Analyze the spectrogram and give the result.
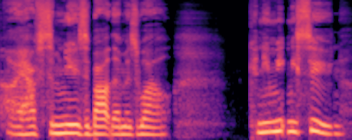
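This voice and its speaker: A woman voicing an earnest, caring teenage witch with a British accent in a video game, speaking in an articulate, gently expressive way. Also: medium pitch, normal speed, no echo, studio quality, lightly acted. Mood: purposeful. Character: earnest, caring teenage witch schoolgirl who loves creatures. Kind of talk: video game character dialogue.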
